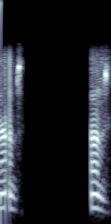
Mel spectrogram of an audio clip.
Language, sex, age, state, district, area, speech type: Kannada, male, 45-60, Karnataka, Dharwad, rural, conversation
